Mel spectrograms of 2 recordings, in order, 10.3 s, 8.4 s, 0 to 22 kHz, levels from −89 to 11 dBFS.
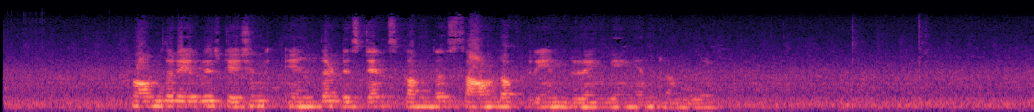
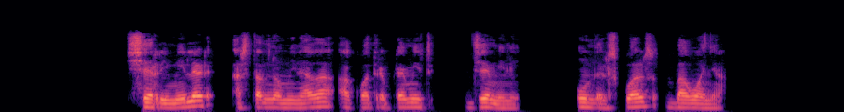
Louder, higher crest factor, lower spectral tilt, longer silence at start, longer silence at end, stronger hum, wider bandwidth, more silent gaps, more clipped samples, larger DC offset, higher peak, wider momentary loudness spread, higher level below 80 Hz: first, -15 LUFS vs -22 LUFS; about the same, 16 dB vs 20 dB; first, -6.5 dB/octave vs -4.5 dB/octave; second, 0.05 s vs 1.3 s; second, 0 s vs 1.2 s; neither; first, 12.5 kHz vs 7.8 kHz; second, none vs 2.16-2.32 s, 4.40-4.64 s, 5.30-5.77 s, 6.60-6.65 s; neither; neither; first, 0 dBFS vs -4 dBFS; first, 20 LU vs 15 LU; first, -46 dBFS vs -60 dBFS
